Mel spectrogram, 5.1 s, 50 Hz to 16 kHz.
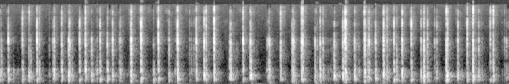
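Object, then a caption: Textured leather barrel bag. Long nails tap and scratch the surface of a small red croc-embossed leather barrel bag with dark straps while the bag is held and turned. About 39 quick, dry, closely spaced taps sound, each with a muted midrange knock and very short decay, mixed with light scratching.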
